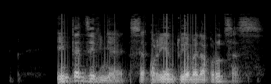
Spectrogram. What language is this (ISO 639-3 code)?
ces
